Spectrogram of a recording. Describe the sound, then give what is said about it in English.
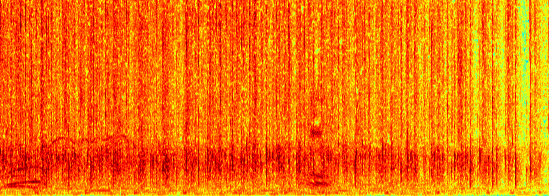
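Dense applause from a comedy club audience welcoming a stand-up comedian to the stage, a continuous roar of clapping with a couple of brief whoops, tapering a little in the final seconds. “Ladies and gentlemen, very funny man, Mr. Shane Moss. Give it up for Shane. Come on!”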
